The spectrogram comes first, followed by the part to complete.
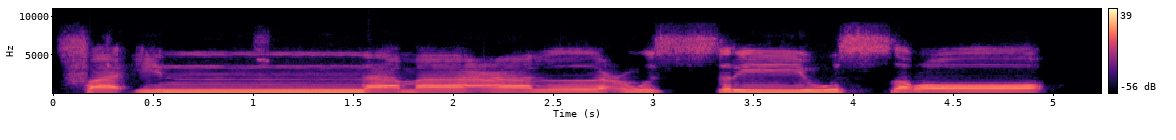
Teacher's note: Ini mad iwadnya ya, 2 harokat saja Ummahat, jangan terlalu panjang ya, dikurangi lagi.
